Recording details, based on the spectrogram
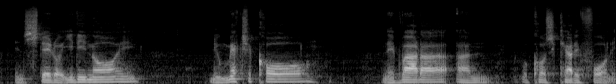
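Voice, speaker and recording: Speaking at a fairly slow pace with ordinary pitch variation, a man talks in a Taiwanese accent. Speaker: structural engineer and independence activist. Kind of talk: talk on political history.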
